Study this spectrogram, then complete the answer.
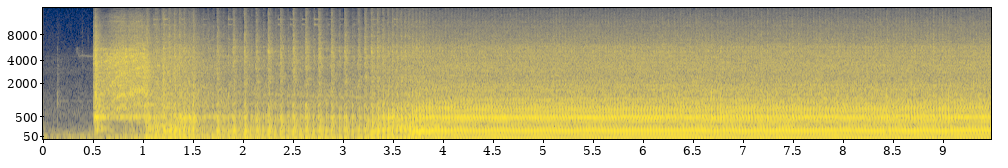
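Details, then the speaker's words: Generator with dead battery, serviced and refueled after sitting empty, started on choke: a few seconds of rapid cranking, then it fires and settles into a steady, even drone; starts and runs healthy. "all right it's alive that's alive ziggy good just marvelous"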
